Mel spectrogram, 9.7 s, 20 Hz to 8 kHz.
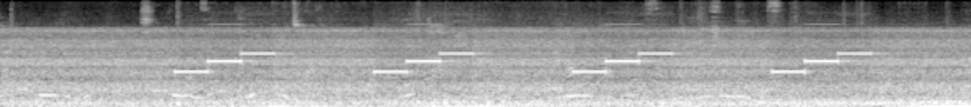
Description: Telephone call progress tone (ITU plan), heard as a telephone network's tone, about 950, 1400, 1800 Hz, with phone line noise, room echo and the noise inside a bus. Special information tone.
